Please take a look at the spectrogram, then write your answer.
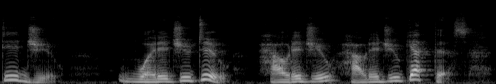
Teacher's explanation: Basically, this is when two sounds, they blend together to create a new sound. So that final D and did, in the beginning Y in you, when they blend together, you really get this j sound. So it's going to sound like did you? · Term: assimilation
